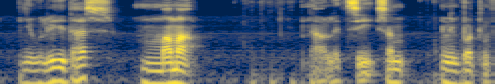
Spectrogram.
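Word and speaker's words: μαμά: So here the word will be mama. But here the word will be mama. Okay, so mama. The correct Greek word is mama.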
